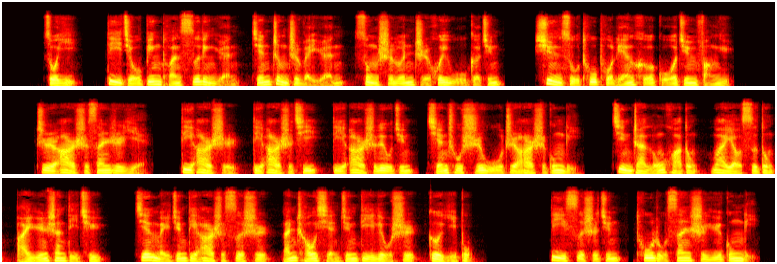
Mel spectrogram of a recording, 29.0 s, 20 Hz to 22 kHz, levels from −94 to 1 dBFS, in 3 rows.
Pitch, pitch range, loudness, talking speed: 95 Hz, 85-110 Hz, -18 LUFS, 210 characters per minute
